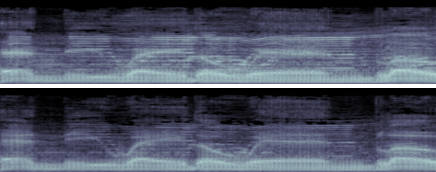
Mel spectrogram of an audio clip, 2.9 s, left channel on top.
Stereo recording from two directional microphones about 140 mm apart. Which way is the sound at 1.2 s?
25° left (ahead or behind).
